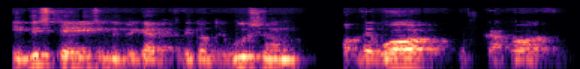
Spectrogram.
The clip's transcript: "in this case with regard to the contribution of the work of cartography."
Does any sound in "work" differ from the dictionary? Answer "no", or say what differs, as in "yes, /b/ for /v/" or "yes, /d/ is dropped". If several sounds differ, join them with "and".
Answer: yes, /k/ is dropped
